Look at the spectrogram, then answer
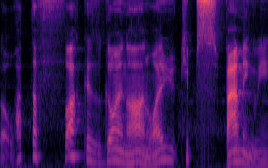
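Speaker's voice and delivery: high-pitched, very annoyed outburst. Imagining a sister's reply to repeated messages, mock-annoyed reply. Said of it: "your sister would reply with like very annoyed".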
